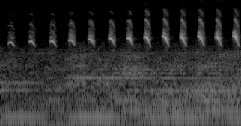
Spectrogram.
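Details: Osprey of a nesting pair in Charlo, Montana, gives a steady run of short, clear descending whistles about four per second, growing slightly louder, over a low background hum.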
